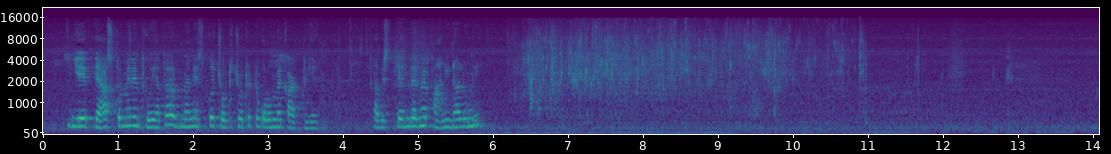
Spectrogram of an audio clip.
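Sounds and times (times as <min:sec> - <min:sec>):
water pouring into a pot: 0:06.2 - 0:11.0.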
